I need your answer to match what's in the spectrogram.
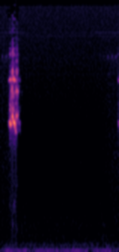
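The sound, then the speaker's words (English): A crickets sound effect: crickets chirp in two short, shrill bursts spaced over a second apart, with only a faint low hum filling the quiet stretch between them and no voices. “Where's the cricket thing? I need that because that's how I'm feeling right now.”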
